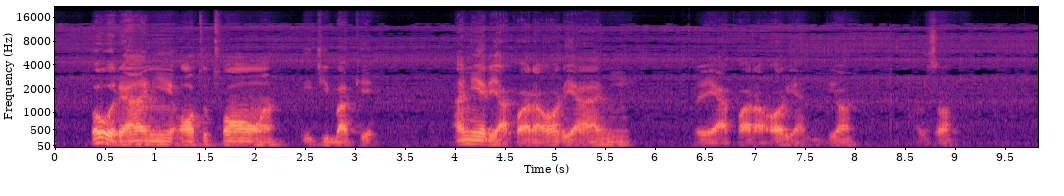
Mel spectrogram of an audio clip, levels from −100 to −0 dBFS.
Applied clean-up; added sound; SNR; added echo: none; Frying (food); 20 dB; none.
